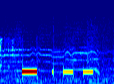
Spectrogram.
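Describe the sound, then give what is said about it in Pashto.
Telephone busy signal after a call drops during a phone-in: a few short, even bursts of a steady mid-pitched tone in a regular on-off pattern, heard over a faint background. “له بده مرغه چې اړیکه یې قطع شوله. اړیکه یې قطع شوله”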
